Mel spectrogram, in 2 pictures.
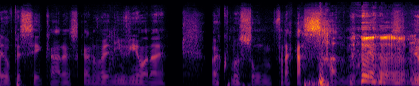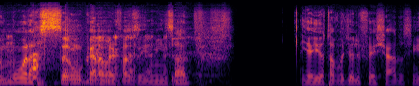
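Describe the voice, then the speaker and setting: Brazilian guy on a podcast telling a story, talks super fast and chatty. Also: medium pitch, a bit bright. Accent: Brazilian Portuguese. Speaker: podcast guest. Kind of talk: casual storytelling.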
